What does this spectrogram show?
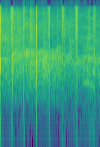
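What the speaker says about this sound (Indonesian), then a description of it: "Tepuk tangan dulu dong." Rhythmic clapping at a school podcast session in Jakarta, sharp evenly spaced claps about four per second over a steady background hum.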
